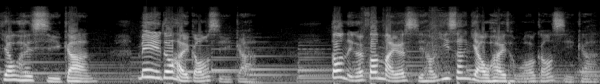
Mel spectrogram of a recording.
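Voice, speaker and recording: An actor with a Hong Kong Cantonese accent playing a devoted, impatient young boyfriend in a radio drama, earnest and urgent. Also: male voice, on the high side, very animated, brisk, over music. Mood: frustrated.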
